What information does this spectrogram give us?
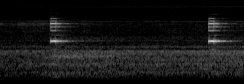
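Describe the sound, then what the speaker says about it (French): Kokoon CO2 sensor emitting two short sharp electronic beeps about a second and a half apart, clear and close in a quiet room. "Ah, il commence déjà à biper parce que je lui souffle dessus."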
